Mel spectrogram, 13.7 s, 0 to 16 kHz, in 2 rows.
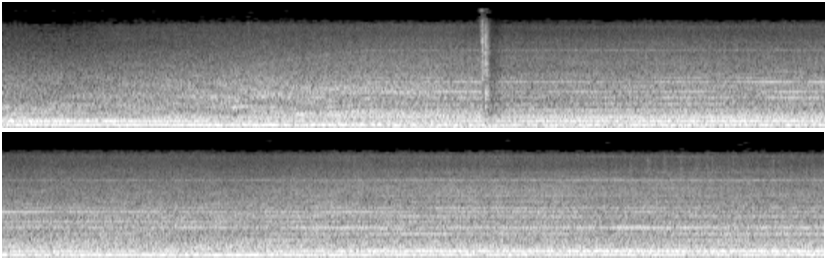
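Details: Kaeser DS200 150 HP rotary screw air compressor, 1990, 480V 3-phase, 700 CFM 125 PSI, 56,834 run hours, new oil and filter: steady low hum with constant whine, even throughout; runs normally.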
